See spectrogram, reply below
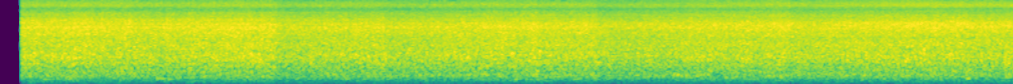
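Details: Loud, constant roar of falling water begins after a brief silence and continues unbroken, with no calls or songs.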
